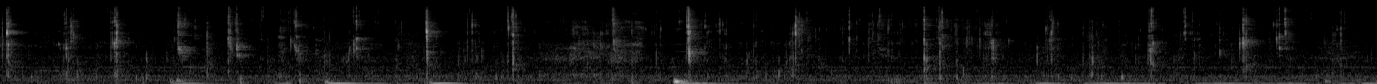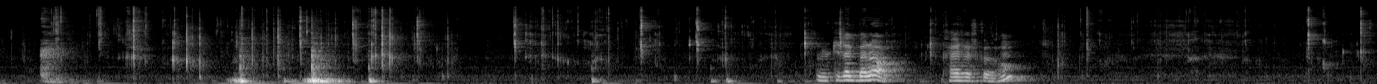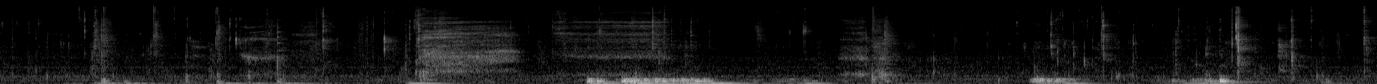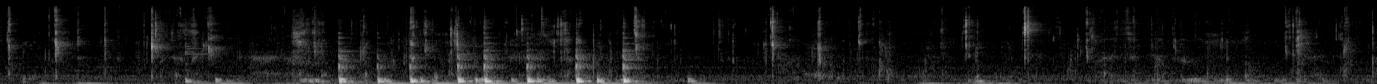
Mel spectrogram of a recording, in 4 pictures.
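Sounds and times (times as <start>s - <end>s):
lip smacks: 0.0s - 13.6s, 37.5s - 55.0s
wet chewing: 0.0s - 31.9s, 32.7s - 55.0s.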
